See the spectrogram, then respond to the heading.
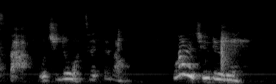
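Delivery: mock hard drilling coach voice, soft and stern. Retelling how he coached a woman, acting out drilling her. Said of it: "coaching her and drilling her".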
